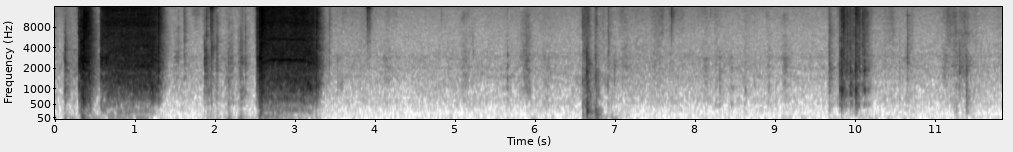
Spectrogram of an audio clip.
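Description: A power tool removes bolts from a Stihl MS201TC chainsaw in two loud whirring bursts, followed by quiet clicks and handling and one short final burst.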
